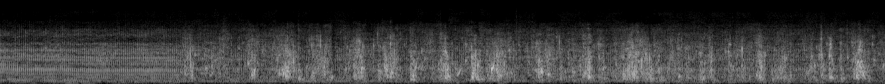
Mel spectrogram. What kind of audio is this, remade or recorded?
remade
